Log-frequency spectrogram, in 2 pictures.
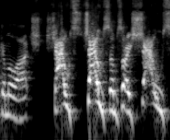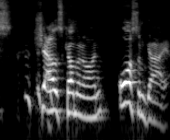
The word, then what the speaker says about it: Shouse: You got Bobby Shouse. I just learned how to say his name. He's German, so I like him a lot. Shouse.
